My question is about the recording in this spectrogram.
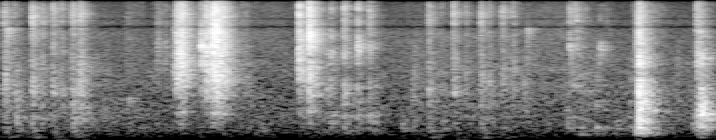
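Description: Typing on a laptop keyboard: irregular bursts of quick key clicks, the busiest burst a little over a second in.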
